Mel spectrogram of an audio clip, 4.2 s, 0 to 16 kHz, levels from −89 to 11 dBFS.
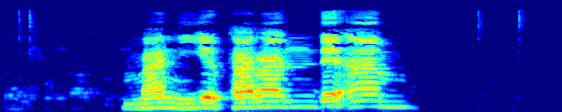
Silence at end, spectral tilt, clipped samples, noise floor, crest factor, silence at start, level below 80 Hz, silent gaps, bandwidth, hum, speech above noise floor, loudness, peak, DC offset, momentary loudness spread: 1.2 s; -3.5 dB/octave; under 0.1%; -67 dBFS; 18 dB; 0.95 s; -74 dBFS; none; 11.5 kHz; none; 49 dB; -17 LUFS; -2 dBFS; under 0.1%; 6 LU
